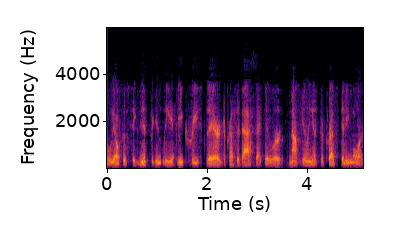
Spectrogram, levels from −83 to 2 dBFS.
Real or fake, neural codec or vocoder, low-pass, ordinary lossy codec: fake; codec, 16 kHz, 8 kbps, FunCodec, trained on LibriTTS, 25 frames a second; 5.4 kHz; AAC, 24 kbps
